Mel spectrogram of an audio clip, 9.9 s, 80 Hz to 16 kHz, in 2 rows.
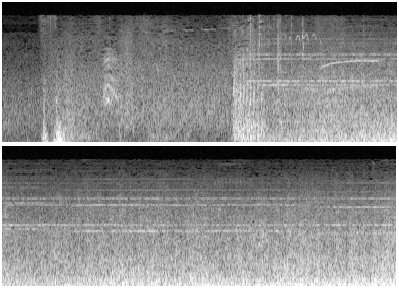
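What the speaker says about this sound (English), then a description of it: "Train should be here any minute now." A train approaching in the video game Red Dead Redemption 2: after a few sharp knocks and a horse's whinny, a steady rumbling rolling noise sets in and builds gradually, with faint tonal squeals on top.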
